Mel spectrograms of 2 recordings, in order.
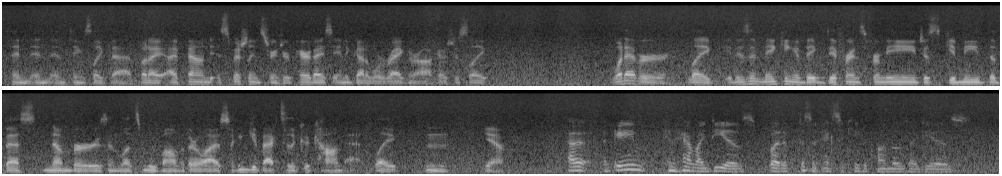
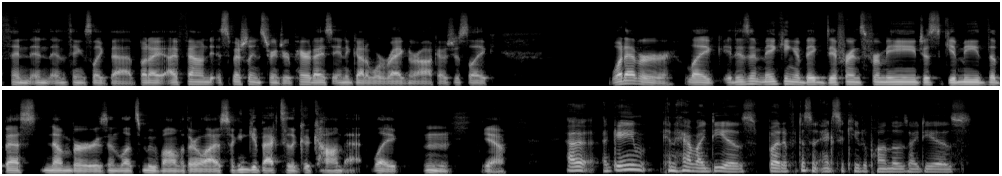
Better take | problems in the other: second | hiss; loud; throughout; 8 dB below the speech

